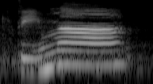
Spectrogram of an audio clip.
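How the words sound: It is said in a friendly tone. How are you? The speaker calls it right. "say it with a nice voice"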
